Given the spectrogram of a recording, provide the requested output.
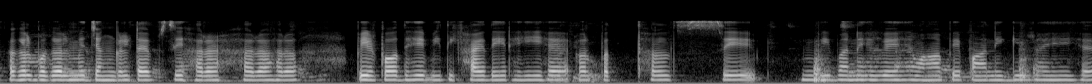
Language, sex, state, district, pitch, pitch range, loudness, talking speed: Hindi, female, Jharkhand, Ranchi, 205 Hz, 200-210 Hz, -19 LUFS, 155 wpm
